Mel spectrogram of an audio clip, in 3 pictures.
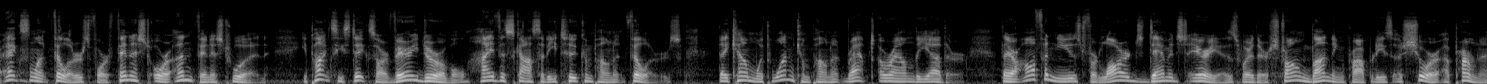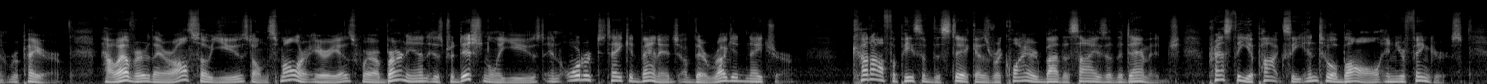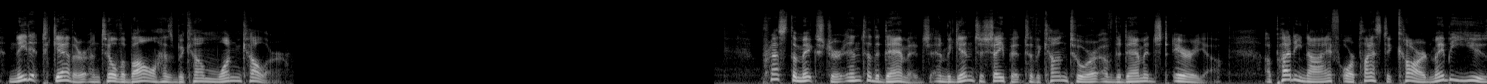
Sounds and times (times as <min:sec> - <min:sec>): Speech: 0:00.0 - 0:22.8, 0:23.4 - 0:32.7, 0:37.4 - 0:44.6.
